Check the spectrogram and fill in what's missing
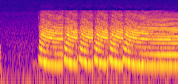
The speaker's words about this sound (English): my buzzer's gone.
